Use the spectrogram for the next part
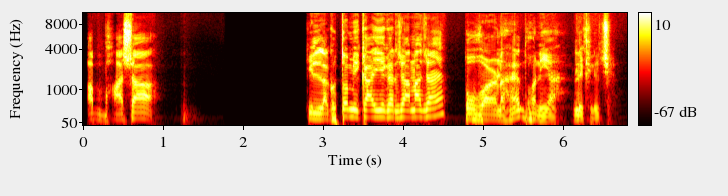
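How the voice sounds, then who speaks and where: A male teacher gives a grammar lesson at an even, middle pitch. He dictates each definition slowly and repeats it for note-taking, and he sounds out the vowels one by one. The recording is dry and close, with no room echo. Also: clean tone. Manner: slow dictating, repeating lines for notes. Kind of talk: exam-prep lecture with dictation.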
